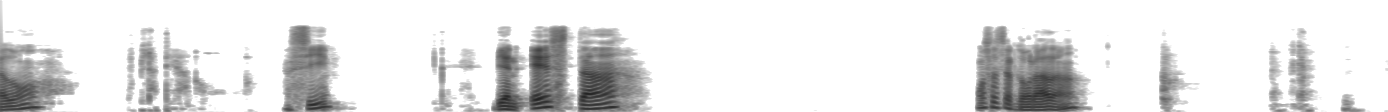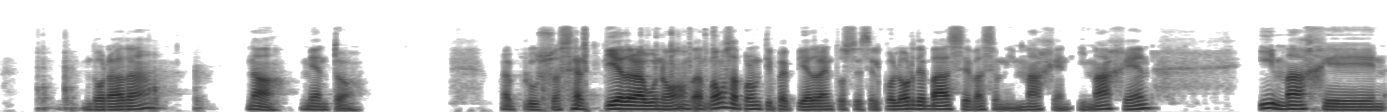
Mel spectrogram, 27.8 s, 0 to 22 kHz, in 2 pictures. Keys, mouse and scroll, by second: 0.5-2.6 drag, 9.4-12.8 drag, 12.8 ctrl+s, 18.3-21.5 drag, 22.6-24.4 drag, 27.7 click.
